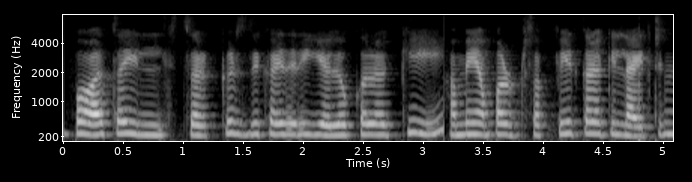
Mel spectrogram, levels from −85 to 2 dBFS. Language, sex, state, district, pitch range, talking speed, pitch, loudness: Hindi, female, Chhattisgarh, Rajnandgaon, 240-265 Hz, 210 wpm, 250 Hz, -27 LUFS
